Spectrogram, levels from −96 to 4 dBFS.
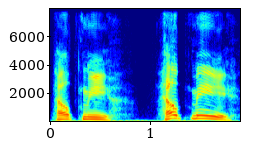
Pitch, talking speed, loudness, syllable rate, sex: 165 Hz, 125 wpm, -18 LUFS, 3.4 syllables/s, male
